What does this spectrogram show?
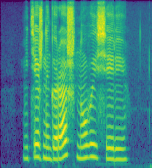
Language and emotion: Russian, neutral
